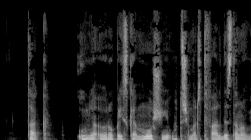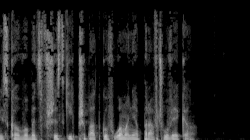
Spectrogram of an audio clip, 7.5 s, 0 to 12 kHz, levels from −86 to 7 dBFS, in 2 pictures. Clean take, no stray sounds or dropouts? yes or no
yes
